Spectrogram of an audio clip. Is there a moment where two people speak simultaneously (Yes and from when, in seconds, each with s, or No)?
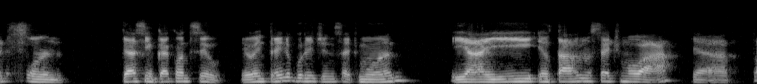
No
